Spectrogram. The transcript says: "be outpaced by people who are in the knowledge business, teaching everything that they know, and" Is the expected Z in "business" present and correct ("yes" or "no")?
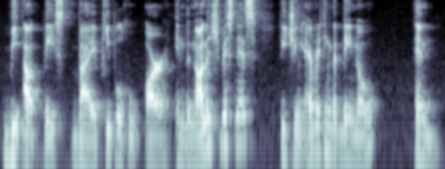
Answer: no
